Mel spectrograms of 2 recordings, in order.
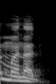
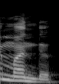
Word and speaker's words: मंद: ना लगे हुआ है जबकि यहां पे अनुस्वार की मात्रा यानी कि आधा उच्चारण करेंगे तो कैसे पढ़ेंगे मंद कैसे पढ़ेंगे मंद फर्क समझना है आपको मनद मंद ये फर्क होता है तो आपको अच्छे से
